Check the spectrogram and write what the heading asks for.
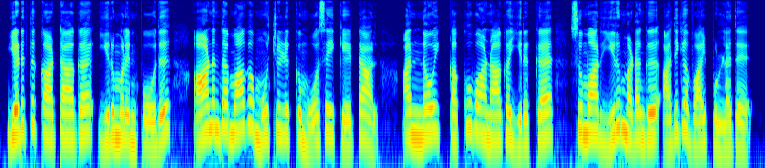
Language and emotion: Tamil, neutral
